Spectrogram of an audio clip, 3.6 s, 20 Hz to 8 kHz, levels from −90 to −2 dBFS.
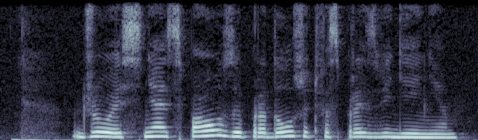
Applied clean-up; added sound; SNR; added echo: none; none; none; none.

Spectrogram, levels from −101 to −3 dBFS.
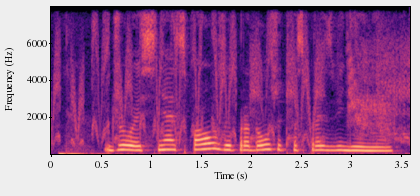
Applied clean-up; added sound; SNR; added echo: none; Scratching (performance technique); 20 dB; none.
